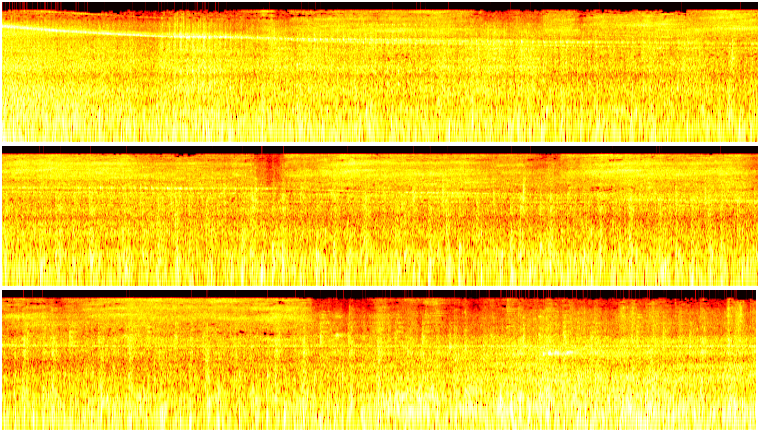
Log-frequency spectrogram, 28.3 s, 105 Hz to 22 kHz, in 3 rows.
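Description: A train of London Underground carriages hauled by British Rail Class 20 diesel locomotives rolling past at close range, with a steady rumble and clatter of wheels over the rails. A thin high whine falls slowly in pitch over most of this time, and the rumble grows a little louder near the end.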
